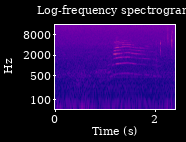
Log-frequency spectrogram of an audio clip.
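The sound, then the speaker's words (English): A single meow from the cat Alley Cat, short and fairly faint, rising out of a steady low background hiss with no one talking. “Alley Cat appearance for the day.”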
